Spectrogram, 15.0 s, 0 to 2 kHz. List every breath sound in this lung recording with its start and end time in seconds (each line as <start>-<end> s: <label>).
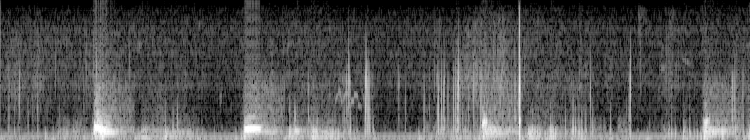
1.80-2.62 s: inhalation
1.80-2.62 s: crackles
2.71-4.06 s: exhalation
2.71-4.06 s: crackles
4.80-5.69 s: inhalation
4.80-5.69 s: crackles
5.75-7.21 s: exhalation
5.75-7.21 s: crackles
9.58-10.47 s: inhalation
9.58-10.47 s: crackles
10.55-12.24 s: exhalation
10.55-12.24 s: crackles
14.10-15.00 s: inhalation
14.10-15.00 s: crackles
